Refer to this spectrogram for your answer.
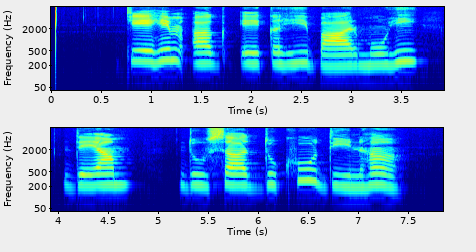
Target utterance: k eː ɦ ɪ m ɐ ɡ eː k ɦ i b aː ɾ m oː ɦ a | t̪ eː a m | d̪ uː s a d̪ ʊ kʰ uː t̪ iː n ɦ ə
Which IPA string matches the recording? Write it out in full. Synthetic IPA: k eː ɦ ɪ m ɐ ɡ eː k ɦ i b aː ɾ m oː ɦ i | d̪ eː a m | d̪ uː s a d̪ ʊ kʰ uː d̪ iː n ɦ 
